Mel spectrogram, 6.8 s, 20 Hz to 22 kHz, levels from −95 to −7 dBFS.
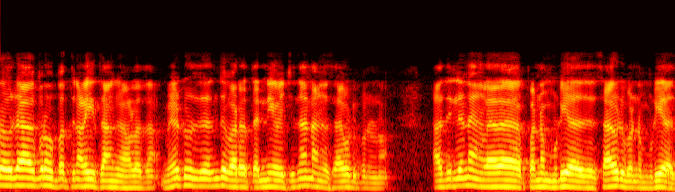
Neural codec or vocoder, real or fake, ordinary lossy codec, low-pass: codec, 44.1 kHz, 7.8 kbps, DAC; fake; none; 7.2 kHz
